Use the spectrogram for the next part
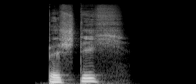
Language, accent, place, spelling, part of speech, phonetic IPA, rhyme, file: German, Germany, Berlin, bestich, verb, [bəˈʃtɪç], -ɪç, De-bestich.ogg
- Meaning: singular imperative of bestechen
